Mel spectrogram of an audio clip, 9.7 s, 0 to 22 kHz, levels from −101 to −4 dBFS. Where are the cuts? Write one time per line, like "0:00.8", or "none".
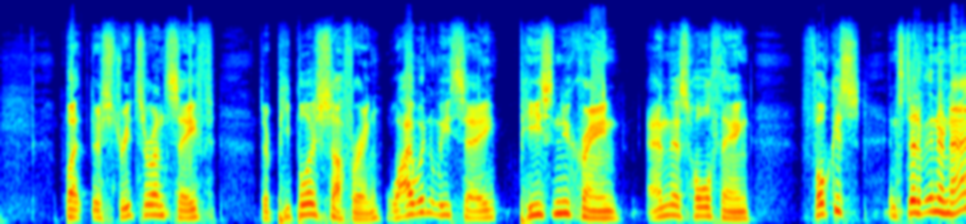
0:03.8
